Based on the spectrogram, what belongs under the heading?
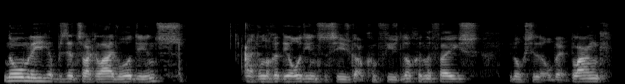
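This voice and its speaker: Speaking with a thick Liverpool accent, a medium-pitched man delivers a recorded lecture to counselling students as a psychotherapist, presenting alone with no live audience. He talks fast and excitably, frequently stumbling and restarting his words. The audio has its highs cut off and carries a little hiss or hum.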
